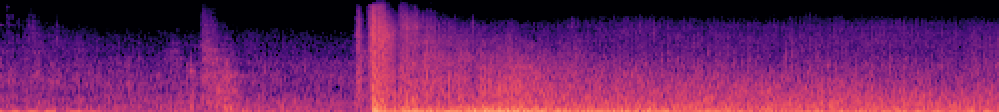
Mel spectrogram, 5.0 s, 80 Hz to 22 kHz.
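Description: A Leopard 1 tank cannon fires once in a video game, a sharp, loud boom with a rumbling tail that lingers for a few seconds over faint background noise.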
